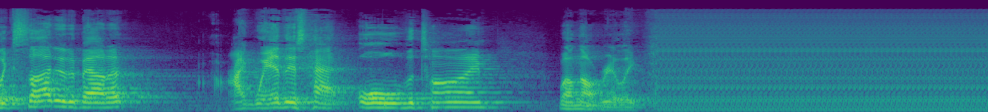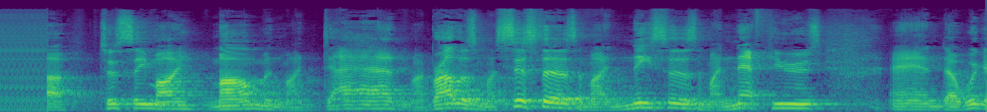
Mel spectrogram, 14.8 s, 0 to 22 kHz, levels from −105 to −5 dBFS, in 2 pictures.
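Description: A system hang loop runs from 4.97 to 7.78 s: the system froze while the sound hardware kept replaying its ring buffer, so one 40 ms slice repeats about 70 times, heard as a rapid, rattling stutter at 25 Hz, which fits a 40 ms buffer cycling unattended.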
